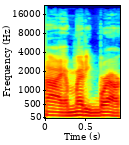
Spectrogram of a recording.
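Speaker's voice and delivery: mock, deliberately bad American accent. Speaker quotes the reporter's introduction, mocking Eddie Brock's American accent. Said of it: "Hardy's American accent is just so distracting".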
